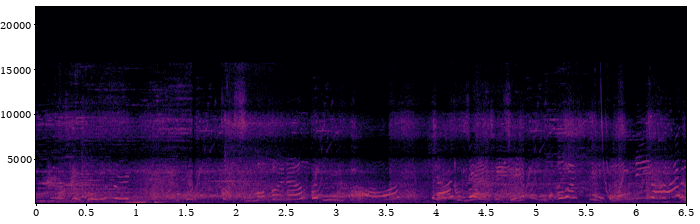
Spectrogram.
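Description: Magic blasts whoosh and crackle in a fast battle.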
